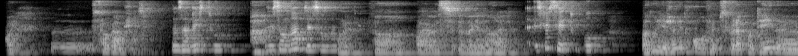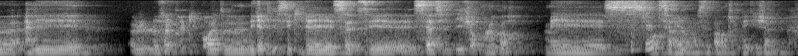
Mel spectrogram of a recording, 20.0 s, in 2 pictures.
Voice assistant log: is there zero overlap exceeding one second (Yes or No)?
Yes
